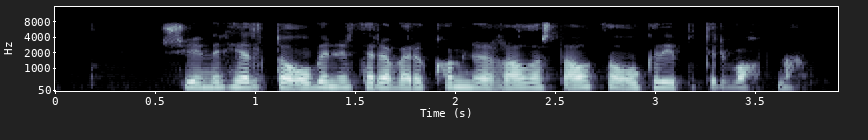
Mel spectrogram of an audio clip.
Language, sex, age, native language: Icelandic, female, 40-49, Icelandic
